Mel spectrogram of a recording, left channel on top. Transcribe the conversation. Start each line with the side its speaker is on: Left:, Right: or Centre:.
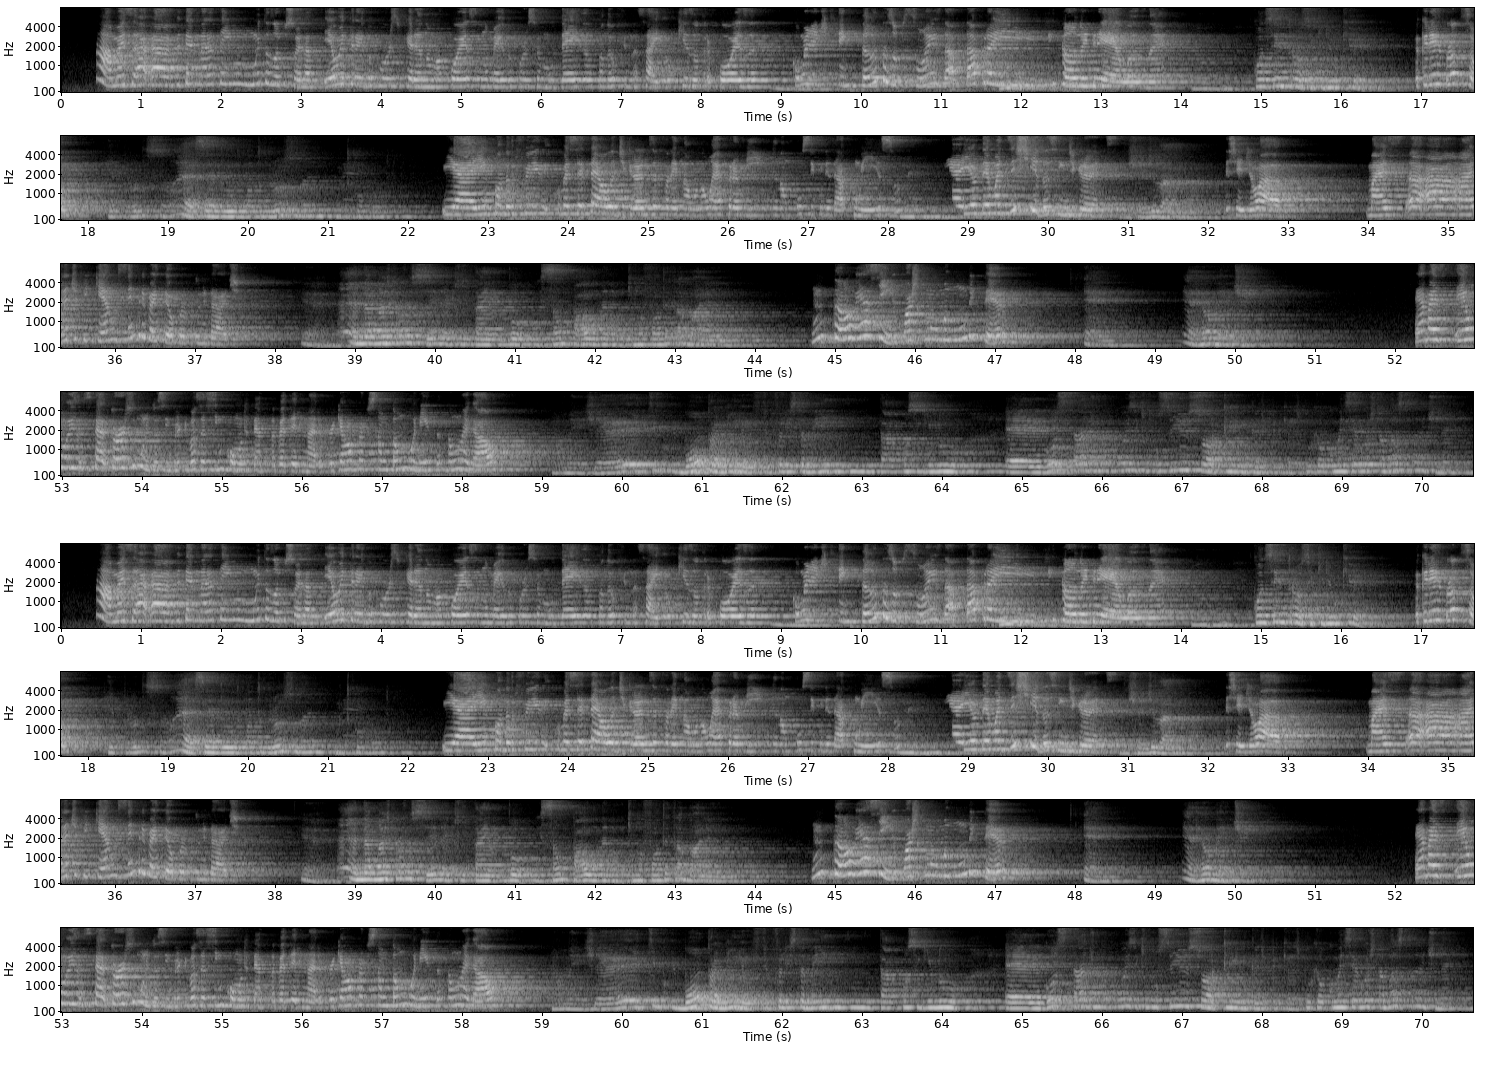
Centre: Ah, mas a, a veterinária tem muitas opções. né? Eu entrei no curso querendo uma coisa, no meio do curso eu mudei, então, quando eu fui sair eu quis outra coisa.
Right: Hum,
Centre: Como a gente tem tantas opções, dá, dá para ir
Right: muita coisa.
Centre: brincando entre elas, né?
Right: Aham. Quando você entrou, você queria o quê?
Centre: Eu queria reprodução.
Right: Reprodução. É, você é do, do Mato Grosso, né? Muito comum.
Centre: E aí, quando eu fui, comecei a ter aula de grandes, eu falei, não, não é pra mim, eu não consigo lidar com isso.
Right: Uhum.
Centre: aí eu dei uma desistida, assim, de grandes.
Right: Deixou de lado.
Centre: Deixei de lado. Mas a, a- a área de pequeno sempre vai ter oportunidade.
Right: É, é, ainda mais pra você, né, que tá, em- pô, em São Paulo, né, mano, que não falta é trabalho aí.
Centre: Então, é assim, eu acho que no, no mundo inteiro.
Right: É, é, realmente,
Centre: É, mas eu espe- torço muito, assim, para que você se encontre dentro da veterinária, porque é uma profissão tão bonita, tão legal.
Right: realmente. É, é que bo- e bom pra mim, eu fico feliz também em estar conseguindo é, gostar de uma coisa que não seja só a clínica de pequenos, porque eu comecei a gostar bastante, né,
